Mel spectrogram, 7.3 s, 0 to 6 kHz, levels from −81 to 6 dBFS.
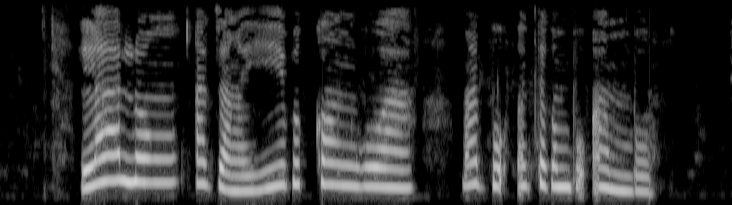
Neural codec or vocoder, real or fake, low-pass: none; real; 5.4 kHz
